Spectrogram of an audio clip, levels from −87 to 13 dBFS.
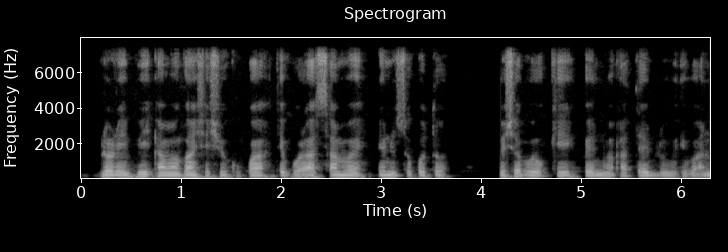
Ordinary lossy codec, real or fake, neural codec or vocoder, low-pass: none; real; none; 7.2 kHz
